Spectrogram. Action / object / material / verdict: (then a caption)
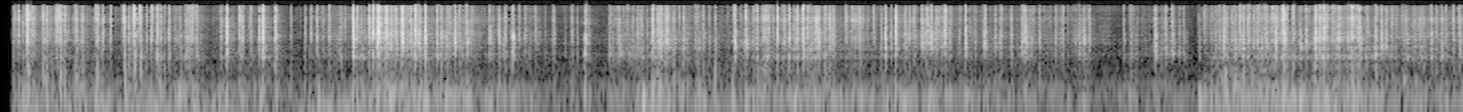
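scrape / plastic stencil glued to a wooden board / plastic / none. Long pointed nails scratch across a flat, perforated white plastic stencil with chevron cutouts, glued to a thin wooden board lying on a table. The result is a dense, bright, rasping scratch in quick, irregular strokes, with short gaps and alternating stronger and lighter passes.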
